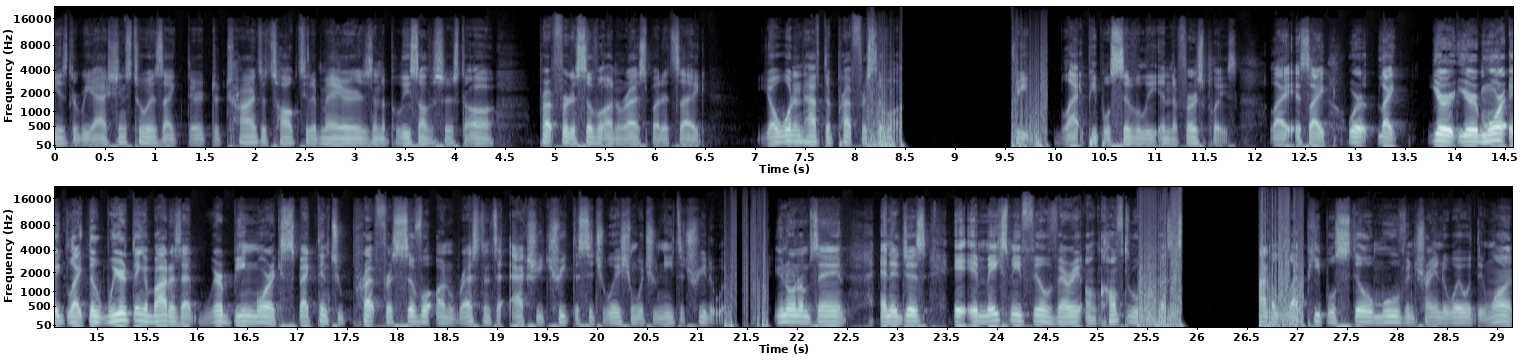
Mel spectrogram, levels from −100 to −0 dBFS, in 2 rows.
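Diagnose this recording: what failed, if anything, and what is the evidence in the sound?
Brief glitches of about 44 ms at 0.67, 5.45, 14.64 and 23.34 s point to damaged data in a compressed stream. At the codec stage, the decoder misreads corrupted frames and loses sync before relocking.

Dropouts with crackle at their edges and faint hiss inside, at 8.12–9.92 s (open 1.11 s), 21.28–21.71 s (0.31 s) and 25.41–27.06 s (0.79 s), reveal an intermittent contact, a loose analogue cable or plug.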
